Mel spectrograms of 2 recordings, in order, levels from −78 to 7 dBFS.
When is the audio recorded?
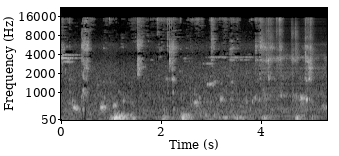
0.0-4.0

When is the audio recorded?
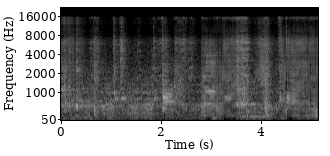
0.0-2.8; 3.5-4.4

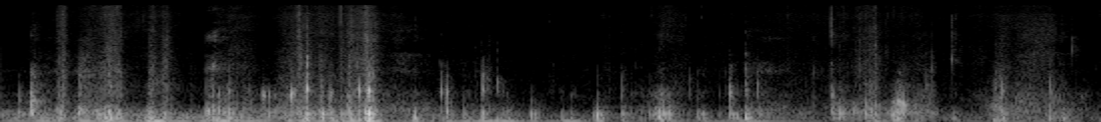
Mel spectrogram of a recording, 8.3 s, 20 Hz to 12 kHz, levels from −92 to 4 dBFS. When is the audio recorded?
0.0-1.0; 2.6-8.3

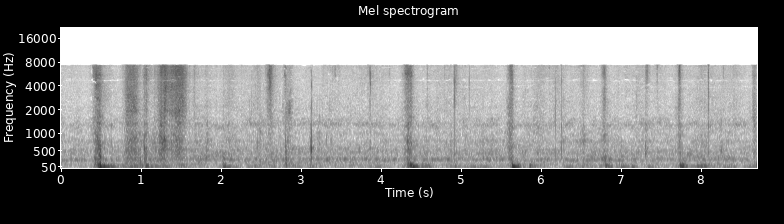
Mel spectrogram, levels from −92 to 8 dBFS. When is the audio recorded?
2.3-4.0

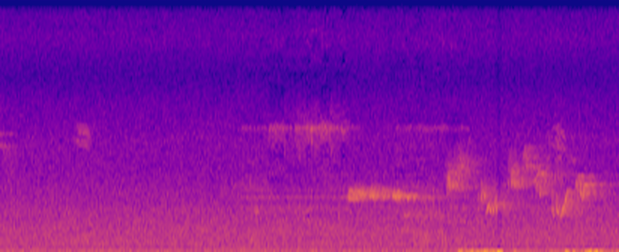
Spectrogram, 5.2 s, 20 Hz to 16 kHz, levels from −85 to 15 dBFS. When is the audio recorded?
0.0-2.0; 2.9-3.3; 3.9-5.2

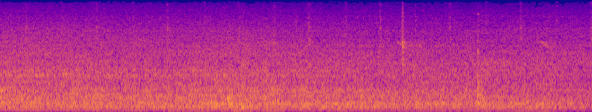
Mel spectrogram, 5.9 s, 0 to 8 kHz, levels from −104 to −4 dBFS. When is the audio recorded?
0.0-5.9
